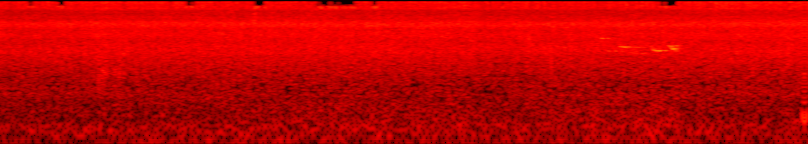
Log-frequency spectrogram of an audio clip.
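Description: A stream flowing through a plantation, a soft, even, continuous wash of water, faint and steady throughout with no voices.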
